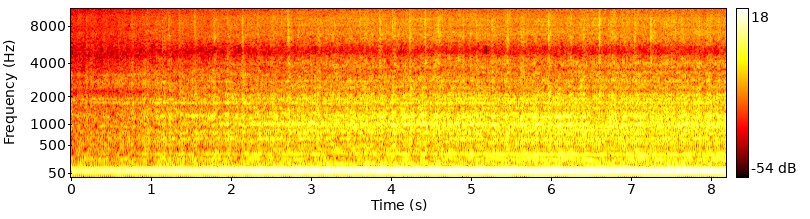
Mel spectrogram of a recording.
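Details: 1998 Sea-Doo GS 720 two-stroke at idle: low steady drone with a faint repeating beat about four times a second; abnormal noise, cause unclear.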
